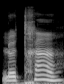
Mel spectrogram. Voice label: "train", French

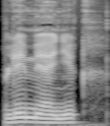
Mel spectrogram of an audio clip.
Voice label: "nephew", Russian

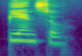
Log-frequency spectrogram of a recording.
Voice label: "pienso", spanish

